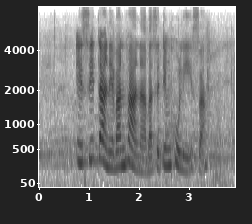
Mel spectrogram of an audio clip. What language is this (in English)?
Swati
